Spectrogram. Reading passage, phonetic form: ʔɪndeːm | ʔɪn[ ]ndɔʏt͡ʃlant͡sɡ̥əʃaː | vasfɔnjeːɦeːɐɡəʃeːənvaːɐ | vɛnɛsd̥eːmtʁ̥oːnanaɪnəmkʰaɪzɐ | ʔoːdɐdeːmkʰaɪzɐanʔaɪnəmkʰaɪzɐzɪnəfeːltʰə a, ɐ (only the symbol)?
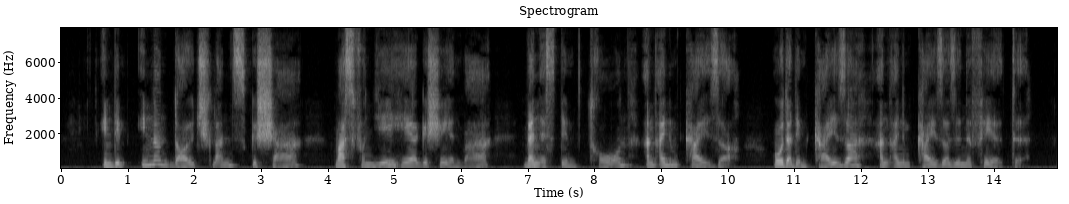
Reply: ɐ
